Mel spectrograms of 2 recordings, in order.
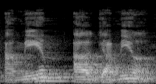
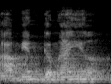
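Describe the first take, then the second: First: The name is said with a j sound. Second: The name is said with a hard g sound.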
